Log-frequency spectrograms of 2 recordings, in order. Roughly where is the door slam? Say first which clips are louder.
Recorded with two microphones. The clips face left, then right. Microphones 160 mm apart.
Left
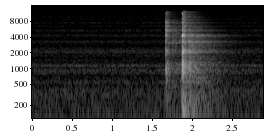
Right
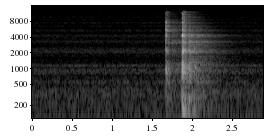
Right 1 dB; centre.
